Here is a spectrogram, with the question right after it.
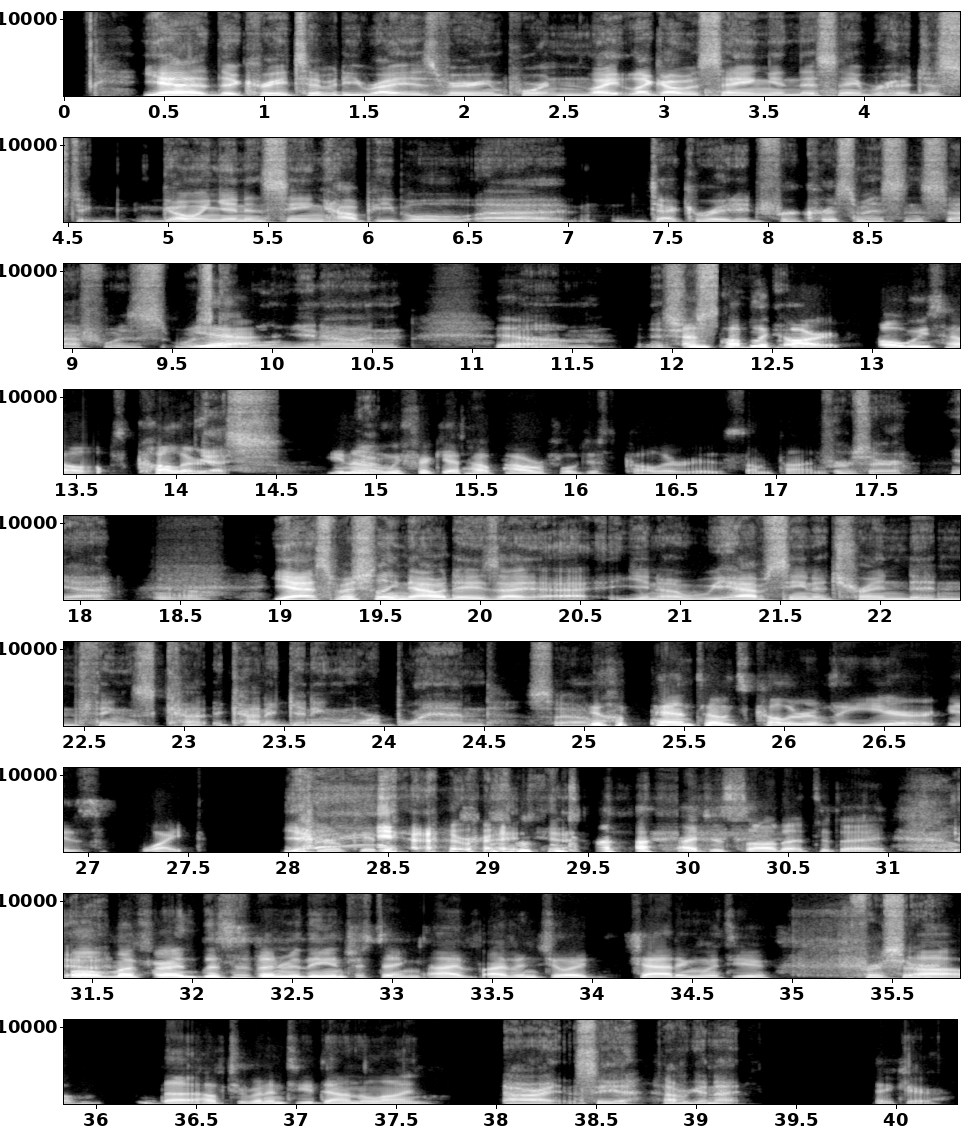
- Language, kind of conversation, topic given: English, unstructured, How can I make my neighborhood worth lingering in?
- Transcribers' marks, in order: other background noise; unintelligible speech; laughing while speaking: "Yeah, yeah. Right?"; laugh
